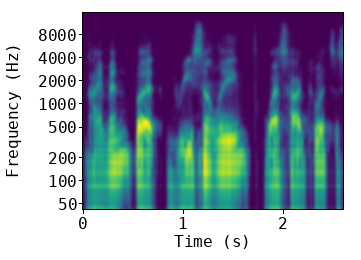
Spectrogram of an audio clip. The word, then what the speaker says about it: Nijman: name as being pronounced Nyman, but recently Wes Hodkiewicz has started saying it as Nijman. So we got like the J coming back into it, which is like everyone just started saying it Nyman finally.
